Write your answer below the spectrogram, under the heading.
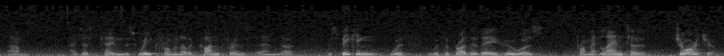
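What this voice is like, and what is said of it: Slight South African accent. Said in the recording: “I came originally from South Africa, so that's why there's a little bit of an accent.”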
